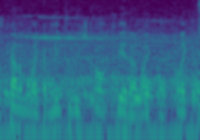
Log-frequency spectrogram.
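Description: Faint, distant-sounding voices of television football commentary playing low in the background, with a faint thin high tone during the first second or so.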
